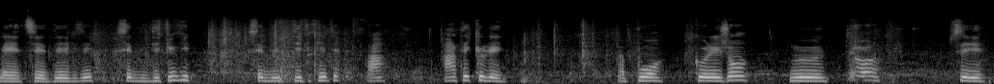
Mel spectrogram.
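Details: Adult man speaking at work, with aphasia for more than 20 years after a 12-metre fall and several weeks of coma; aphasia.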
